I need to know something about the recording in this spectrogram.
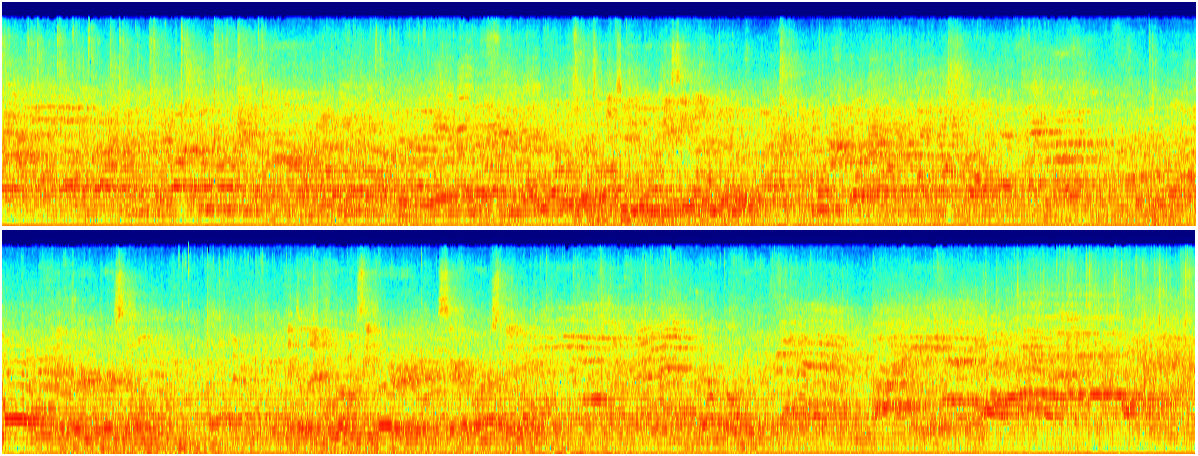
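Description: A crowd of spectators chatters throughout an echoing gym.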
